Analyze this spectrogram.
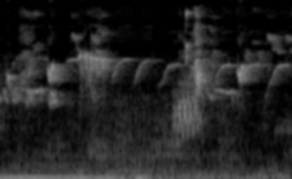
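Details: Bar-winged prinia singing actively: thin high whistled notes and quick chirps, some rising or falling, over faint background hum.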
